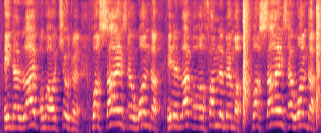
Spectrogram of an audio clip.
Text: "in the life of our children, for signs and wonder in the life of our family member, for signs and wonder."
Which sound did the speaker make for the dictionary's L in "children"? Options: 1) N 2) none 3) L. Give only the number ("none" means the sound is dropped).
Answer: 3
